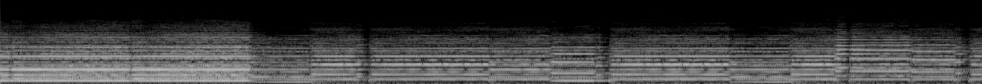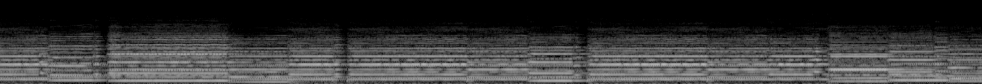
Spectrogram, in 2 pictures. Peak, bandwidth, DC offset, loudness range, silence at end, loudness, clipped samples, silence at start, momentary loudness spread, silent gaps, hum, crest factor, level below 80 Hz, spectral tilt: -4 dBFS; 11 kHz; under 0.1%; 5 LU; 0 s; -23 LUFS; under 0.1%; 0 s; 9 LU; none; none; 18 dB; -58 dBFS; -6.5 dB/octave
